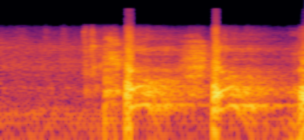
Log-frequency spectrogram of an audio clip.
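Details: Bowser the boxer, a pet dog who wants to play, barks three times in quick succession, each bark short and punchy, roughly every half second.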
